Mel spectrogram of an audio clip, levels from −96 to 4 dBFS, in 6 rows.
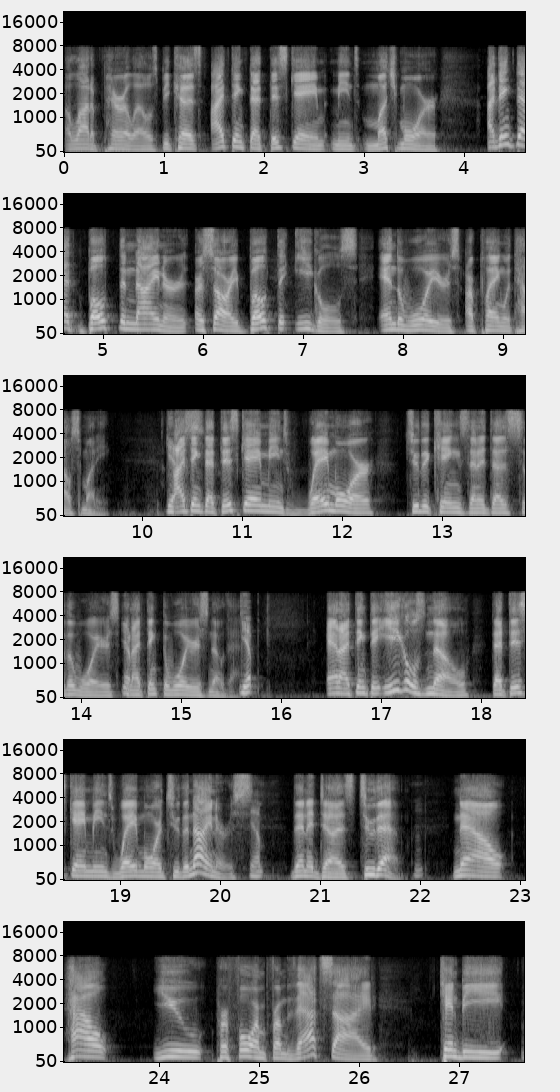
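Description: Clock drift between sender and receiver runs through the whole recording. The sending end's clock runs around five percent fast relative to the receiver, so audio arrives faster than it is played out and the jitter buffer keeps filling. The receiver cannot simply let the backlog grow, so it has to keep discarding material to stay in step. The result is a persistent, low-level instability in timing across all of the speech rather than a single audible event.

Repeated timing corrections begin at 0.21 s and continue to the end. To absorb the surplus from the fast sender, the receiver repeatedly trims short pieces of audio, all in the same direction, which brings the effective playback speed to 104 percent. The edits are small and unevenly spaced. If they are heard at all, they come through as faint hiccups and a slightly hurried, uneven pace in the speech. The call codec path, whose sound fits G.722 at 64 kbps, carries nothing above 8 kHz.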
